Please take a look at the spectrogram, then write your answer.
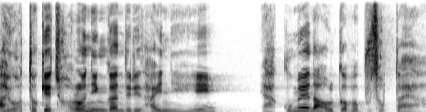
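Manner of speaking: put-on Jeolla dialect accent. Quoting mother reacting to the news: poor imitation of Jeolla dialect. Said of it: "전라도 사투리로 하는데 제가 표현을 잘 못하는 것 같습니다".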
